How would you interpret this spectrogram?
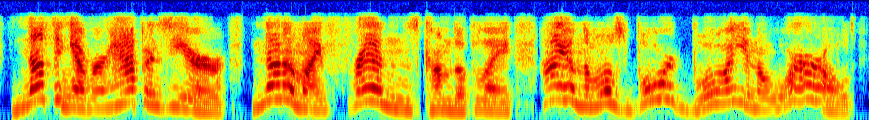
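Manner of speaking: put-on high, slow, whiny bored boy; bored shepherd boy. A narrator's reading. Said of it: "thought the shepherd".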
